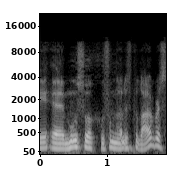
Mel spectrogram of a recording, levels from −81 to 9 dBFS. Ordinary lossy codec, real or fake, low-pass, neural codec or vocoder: Opus, 24 kbps; fake; 10.8 kHz; codec, 16 kHz in and 24 kHz out, 0.4 kbps, LongCat-Audio-Codec, fine tuned four codebook decoder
